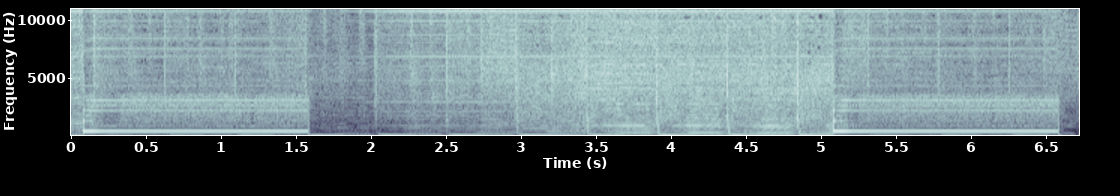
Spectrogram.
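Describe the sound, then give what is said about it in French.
An outgoing phone call rings unanswered: a steady, mid-pitched ringback tone sounds twice, about a second and a half each, separated by a longer gap, while rhythmic music with a thumping beat plays underneath. “Pas de bol sur celui-là, on va appeler un autre. Oh, c'est pas grave, on en appelle un autre. Celui-là il décroche pas, il a plus envie de jouer.”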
